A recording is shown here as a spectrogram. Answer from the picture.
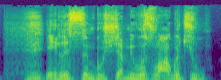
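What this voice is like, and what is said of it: Mock Sicilian accent, Long Island-sounding. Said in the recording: “that was a pitch perfect Sicilian accent. They all sound like they're from Long Island.”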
